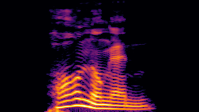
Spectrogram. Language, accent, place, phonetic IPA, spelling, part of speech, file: German, Germany, Berlin, [ˈhɔʁnʊŋən], Hornungen, noun, De-Hornungen.ogg
- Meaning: dative plural of Hornung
